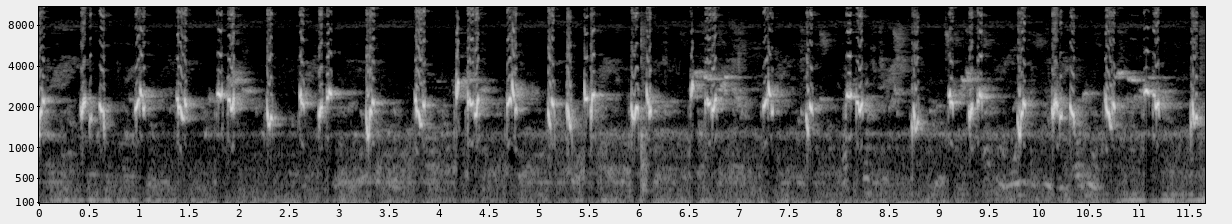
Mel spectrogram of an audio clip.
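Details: {'caption': "Long continuous 'gacor ropel' song of a trucukan kebo, or yellow-vented bulbul, played to make other bulbuls sing: a steady stream of liquid, slurred chirps and gurgles, many per second, with faint low rumble."}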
